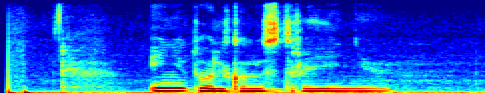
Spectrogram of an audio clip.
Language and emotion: Russian, sad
